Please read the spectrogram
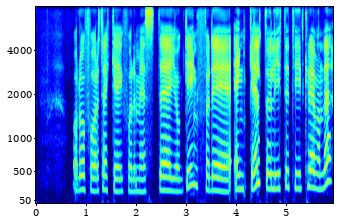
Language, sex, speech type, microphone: Norwegian, female, spontaneous, Sennheiser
